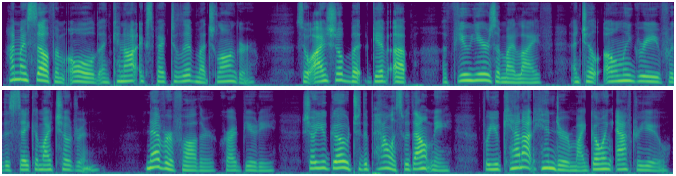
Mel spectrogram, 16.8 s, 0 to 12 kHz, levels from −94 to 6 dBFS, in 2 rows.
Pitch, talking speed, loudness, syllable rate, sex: 190 Hz, 190 wpm, -20 LUFS, 4.9 syllables/s, female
